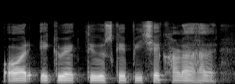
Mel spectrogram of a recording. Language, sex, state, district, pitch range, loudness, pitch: Hindi, male, Jharkhand, Garhwa, 90-95 Hz, -16 LUFS, 95 Hz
